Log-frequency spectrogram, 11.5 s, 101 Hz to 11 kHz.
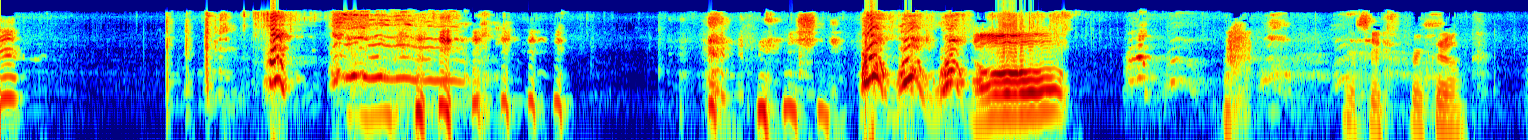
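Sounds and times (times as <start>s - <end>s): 
small dog yipping and barking: 2.0s - 3.1s, 6.5s - 7.3s, 8.4s - 9.7s
laughter: 2.9s - 4.3s, 5.3s - 6.4s
speech: 7.3s - 8.1s, 10.1s - 11.2s.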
